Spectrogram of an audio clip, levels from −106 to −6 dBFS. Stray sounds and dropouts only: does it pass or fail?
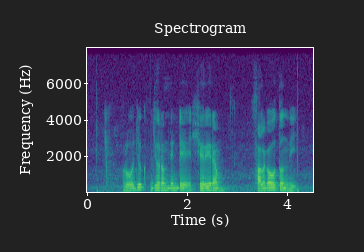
fail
